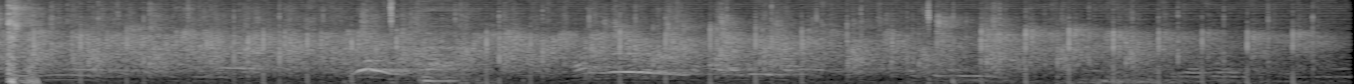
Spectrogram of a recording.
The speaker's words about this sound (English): Hallelujah, hallelujah, hallelujah. I think it'd be all right if we just applaud the Lord for his goodness for a few moments.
